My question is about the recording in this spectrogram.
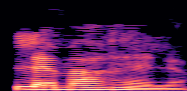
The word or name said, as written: la marelle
